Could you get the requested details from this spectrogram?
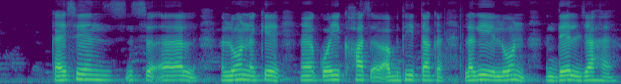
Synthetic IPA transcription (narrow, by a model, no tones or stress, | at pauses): kɛɪseslloːnkekoːikʰaːsə̰bd̪ʱit̪əkləɡiloːnd̪eːld͡ʒaːɦɛ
